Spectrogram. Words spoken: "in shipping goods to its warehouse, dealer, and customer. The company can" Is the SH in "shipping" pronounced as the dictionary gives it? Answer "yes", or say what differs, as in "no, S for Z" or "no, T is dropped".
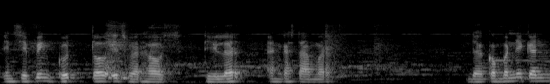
no, S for SH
